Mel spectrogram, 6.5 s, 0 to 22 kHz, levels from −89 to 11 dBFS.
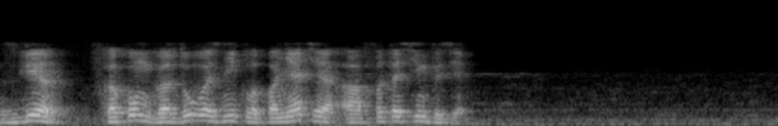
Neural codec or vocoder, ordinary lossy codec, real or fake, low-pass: none; AAC, 24 kbps; real; 5.4 kHz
